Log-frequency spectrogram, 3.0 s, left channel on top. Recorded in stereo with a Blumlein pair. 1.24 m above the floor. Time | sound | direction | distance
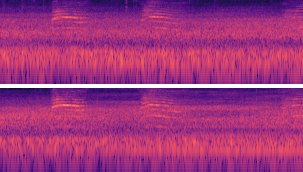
0.5 | a cat meowing | 25° right | 2.0 m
